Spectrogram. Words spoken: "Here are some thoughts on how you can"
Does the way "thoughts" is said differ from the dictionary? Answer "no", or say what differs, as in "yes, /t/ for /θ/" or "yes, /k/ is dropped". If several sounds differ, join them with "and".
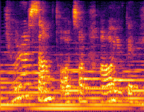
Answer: yes, /t/ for /θ/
